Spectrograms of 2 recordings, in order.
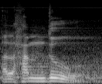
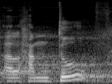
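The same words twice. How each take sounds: First: The final syllable is nasalized as ndu. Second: The final syllable is a plain du, no n. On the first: The speaker calls it wrong. "Yang enggak boleh ndu, alhamdu. Itu salah ya" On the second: The speaker calls it right. "Harus alhamdu"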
